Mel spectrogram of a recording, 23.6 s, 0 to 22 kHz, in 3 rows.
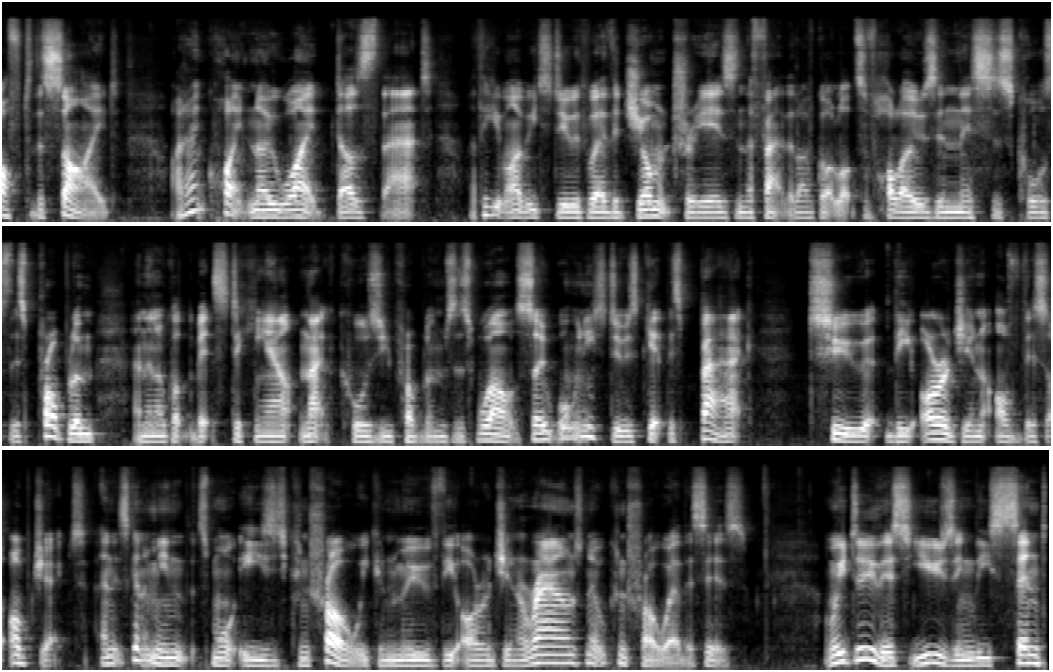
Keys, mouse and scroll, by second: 0.8 scroll down 1, 1.1 middle click, 1.9 shift+middle click, 2.1-2.4 scroll up 1, 2.4 middle click, 5.7 middle click, 10.0-10.4 scroll down 1, 10.4 middle click, 14.5 click, 16.6 click, 21.7 click, 22.2-22.6 scroll up 1, 22.6 shift+middle click.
